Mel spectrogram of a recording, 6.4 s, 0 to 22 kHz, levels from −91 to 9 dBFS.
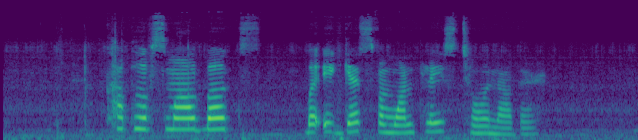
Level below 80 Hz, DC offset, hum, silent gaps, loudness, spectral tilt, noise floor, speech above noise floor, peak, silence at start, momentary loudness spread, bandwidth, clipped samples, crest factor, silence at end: -52 dBFS; under 0.1%; none; none; -24 LUFS; -4 dB/octave; -55 dBFS; 32 dB; -6 dBFS; 0.6 s; 14 LU; 14 kHz; under 0.1%; 20 dB; 1.05 s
